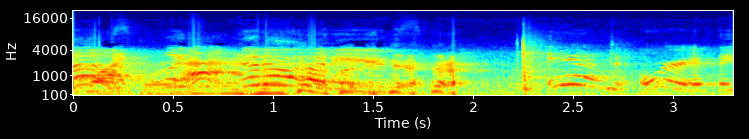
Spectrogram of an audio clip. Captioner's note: laughs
